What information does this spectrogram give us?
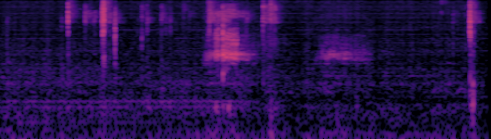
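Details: Titmouse at a bird feeder uttering two rough, buzzy call notes among scattered clicks and taps, with low background hum.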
